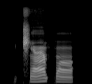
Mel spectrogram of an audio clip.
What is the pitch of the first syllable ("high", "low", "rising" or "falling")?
rising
